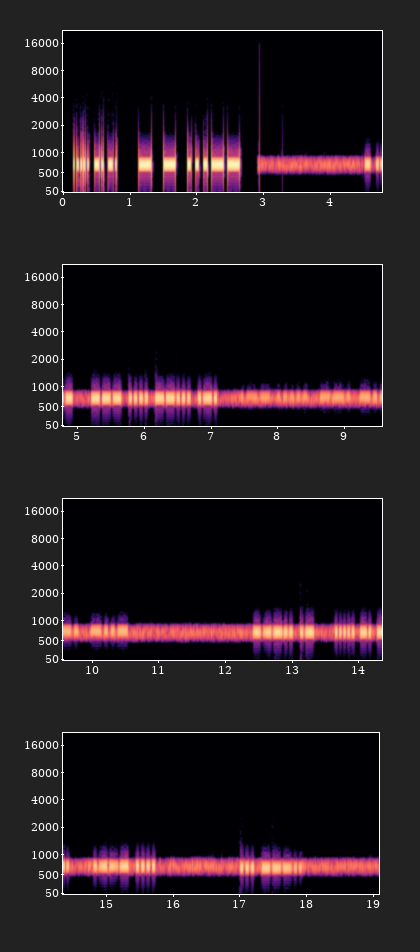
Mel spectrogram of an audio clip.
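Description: Morse code tones beep from a radio receiver.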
